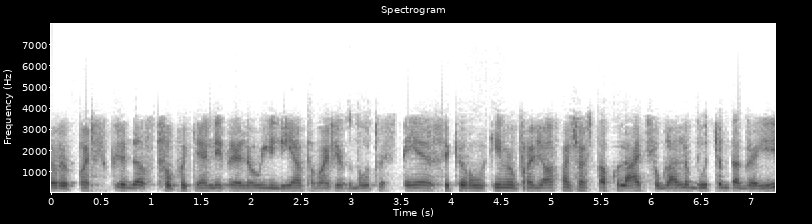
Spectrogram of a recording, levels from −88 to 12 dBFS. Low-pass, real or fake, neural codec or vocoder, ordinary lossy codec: 7.2 kHz; fake; codec, 16 kHz, 1 kbps, X-Codec, HuBERT features, trained on general audio; AAC, 32 kbps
